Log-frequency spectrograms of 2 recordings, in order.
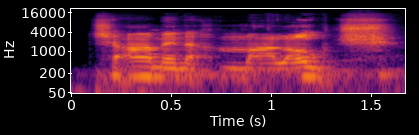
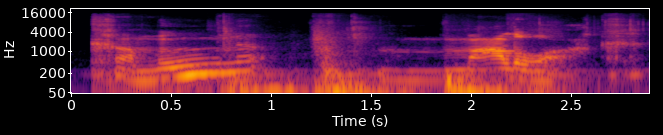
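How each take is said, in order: First: The first name starts with a 'sh' sound. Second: The first name starts with a 'k' sound. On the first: The speaker calls it wrong. "I've been calling him Chaman" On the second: The speaker calls it right. "that was pretty much on it"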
